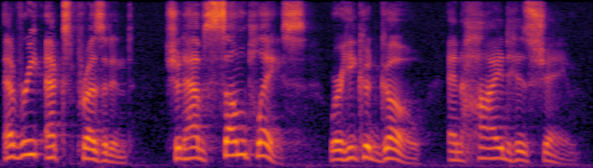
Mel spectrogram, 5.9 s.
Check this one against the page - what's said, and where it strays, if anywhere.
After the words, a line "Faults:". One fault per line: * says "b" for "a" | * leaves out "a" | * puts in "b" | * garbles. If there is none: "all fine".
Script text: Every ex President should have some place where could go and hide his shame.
Every ex President should have some place where he could go and hide his shame.
Faults:
* puts in "he"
